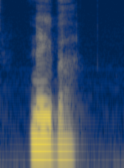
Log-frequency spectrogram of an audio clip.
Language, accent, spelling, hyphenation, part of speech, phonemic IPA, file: English, UK, neighbour, neigh‧bour, noun / verb, /ˈneɪbə/, En-uk-neighbour.ogg
- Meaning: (noun) A person living on adjacent or nearby land; a person situated adjacently or nearby; anything (of the same type of thing as the subject) in an adjacent or nearby position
